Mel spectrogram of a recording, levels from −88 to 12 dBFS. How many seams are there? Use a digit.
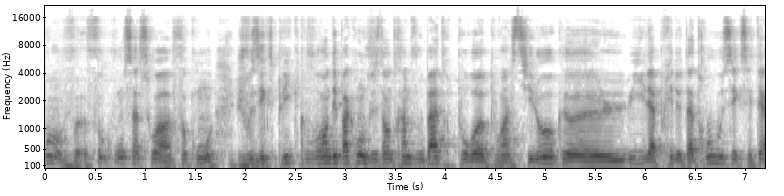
1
